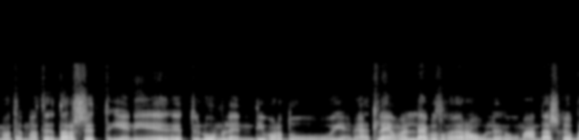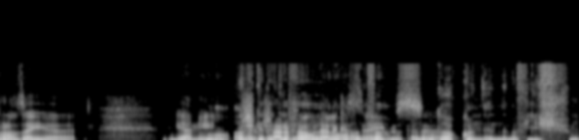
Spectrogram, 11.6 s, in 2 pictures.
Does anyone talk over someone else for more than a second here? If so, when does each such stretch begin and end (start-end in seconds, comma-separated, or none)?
7.9-10.1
